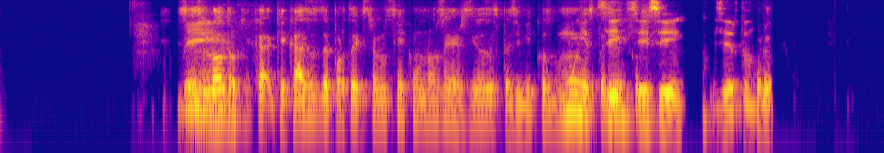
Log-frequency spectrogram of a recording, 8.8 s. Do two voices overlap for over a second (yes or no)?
no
